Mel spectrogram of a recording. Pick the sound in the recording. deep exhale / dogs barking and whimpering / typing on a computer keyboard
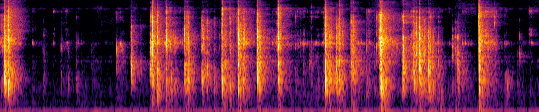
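typing on a computer keyboard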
